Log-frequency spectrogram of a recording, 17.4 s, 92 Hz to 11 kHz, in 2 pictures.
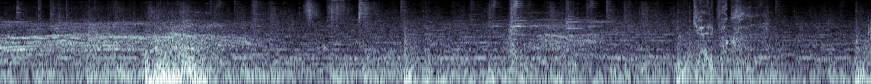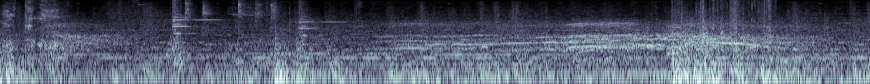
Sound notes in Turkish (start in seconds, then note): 0.0 Bağırma sesleri; 3.2 Çarpışma sesleri; 9.9 Çarpışma sesleri; 12.2 Bağırma sesleri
